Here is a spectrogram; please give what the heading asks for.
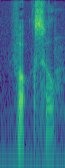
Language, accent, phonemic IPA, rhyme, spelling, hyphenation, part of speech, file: English, UK, /ˈvɒk.səl/, -ɒksəl, voxel, vo‧xel, noun, En-uk-voxel.ogg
